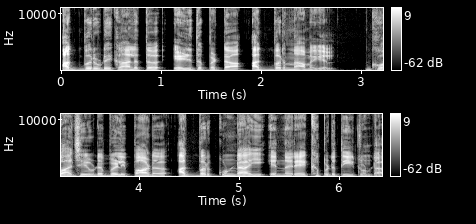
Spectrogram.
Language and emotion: Malayalam, neutral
